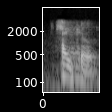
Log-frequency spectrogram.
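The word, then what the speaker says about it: heikhal: And that is pronounced Heichel? – Heichel, yes, correct.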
